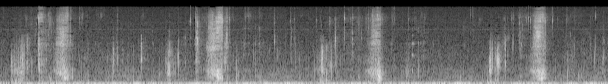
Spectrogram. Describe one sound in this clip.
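A young woman chews wetly and smacks her lips close to a microphone.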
